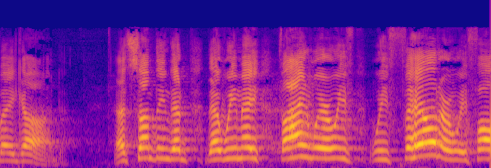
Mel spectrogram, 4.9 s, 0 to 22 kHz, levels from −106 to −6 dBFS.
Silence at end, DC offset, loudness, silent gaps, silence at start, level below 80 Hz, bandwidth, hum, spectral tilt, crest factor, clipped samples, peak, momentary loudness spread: 0 s; under 0.1%; -25 LUFS; none; 0 s; -76 dBFS; 11.5 kHz; none; -2.5 dB/octave; 18 dB; under 0.1%; -8 dBFS; 16 LU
